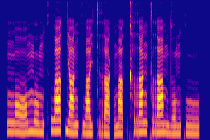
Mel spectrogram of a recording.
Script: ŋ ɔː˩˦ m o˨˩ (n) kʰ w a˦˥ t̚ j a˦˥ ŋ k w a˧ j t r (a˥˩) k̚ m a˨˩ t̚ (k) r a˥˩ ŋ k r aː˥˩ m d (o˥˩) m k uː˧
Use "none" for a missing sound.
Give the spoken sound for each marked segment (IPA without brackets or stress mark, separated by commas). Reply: m, a˨˩, kʰ, o˧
